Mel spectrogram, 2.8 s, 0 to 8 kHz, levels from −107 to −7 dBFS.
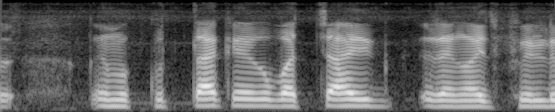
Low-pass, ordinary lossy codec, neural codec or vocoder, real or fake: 7.2 kHz; none; none; real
